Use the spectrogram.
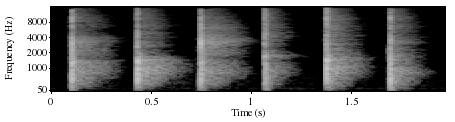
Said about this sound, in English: My man Brian says, can't blame a man for cashing in on his popularity. Brian gets a hand clap.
